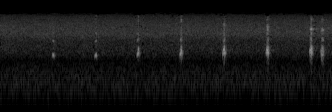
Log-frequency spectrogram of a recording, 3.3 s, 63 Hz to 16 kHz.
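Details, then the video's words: Red-legged partridge in the wild, March 2022: eight short chuck notes at a steady pace, starting soft and pure and becoming louder and harsher, ending in a quick double note. "Reclamo de perdiz roja en libertad"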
